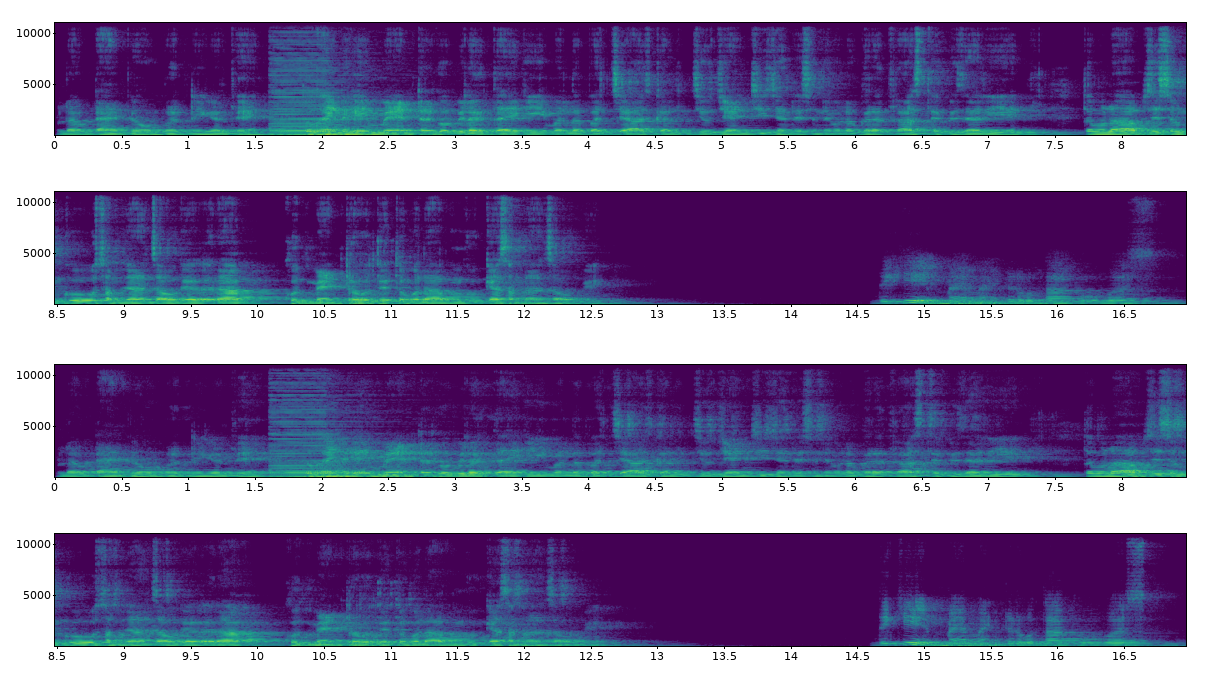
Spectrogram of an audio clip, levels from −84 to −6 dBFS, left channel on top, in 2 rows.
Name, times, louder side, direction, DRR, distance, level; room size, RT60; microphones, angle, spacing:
voice 1, 0.0-1.5 1.9-7.2 7.7-9.9 10.2-12.6, left 1 dB, 45° left, 4 dB, 3.9 m, -26 dB
sound 1, 1.6-3.5, equal, ahead, 5.4 m, -33 dB
voice 2, 14.6-16.7, equal, 60° right, 1 dB, 3.2 m, -32 dB
28.0 x 9.9 x 4.9 m, 1.1 s
head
